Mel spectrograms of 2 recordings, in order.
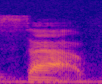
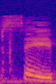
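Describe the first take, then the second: First: The vowel is a short A sound. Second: The vowel is a long A sound. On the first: The speaker calls it wrong. "if I read the word save without the long A sound, I would mispronounce it" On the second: The speaker calls it right. "if I try that long E sound"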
